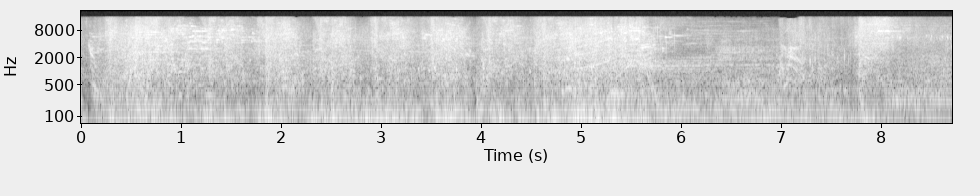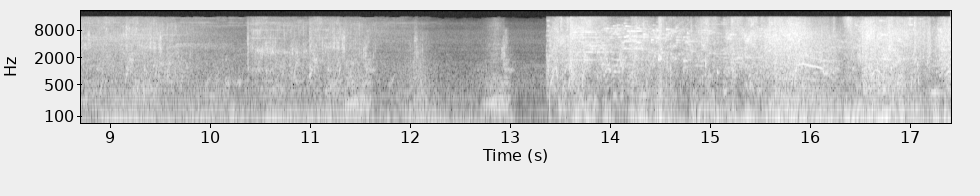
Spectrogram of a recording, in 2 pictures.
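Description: Game characters clash with sharp hits.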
